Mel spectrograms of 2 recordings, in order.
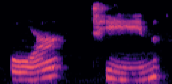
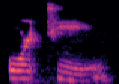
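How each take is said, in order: First: Put-on four-teen said very slowly, syllable by syllable; syllables split. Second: Said in the usual way. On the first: Shown as a demonstration. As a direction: split four-teen into two slow beats. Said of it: "makes the long E sound".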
